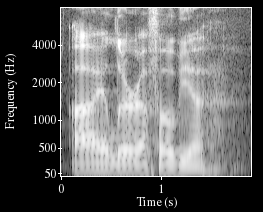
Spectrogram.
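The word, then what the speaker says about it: ailurophobia: illurophobia yes you're saying it correctly could you pronounce it one more time please yep i lure a phobia i lure a phobia yes e-y-e-l-u-r-a-p-h-o-b-i-a incorrect number 75 gershire your word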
